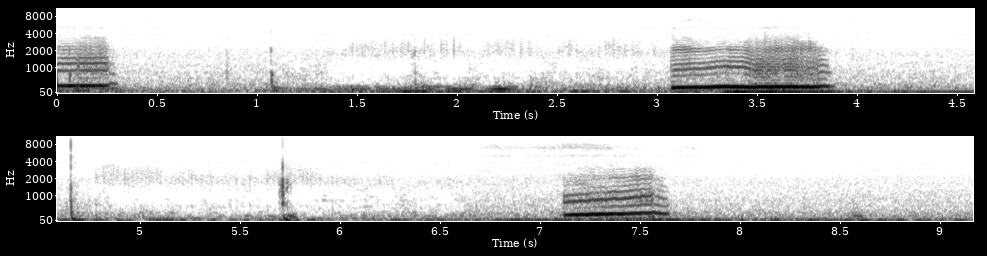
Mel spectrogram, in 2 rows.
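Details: Snoring in a napping cat, tagged Maine coon: short, squeaky, whistling snores about every four seconds, roughly 15 a minute, over faint room noise.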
